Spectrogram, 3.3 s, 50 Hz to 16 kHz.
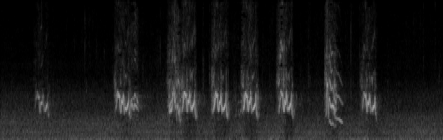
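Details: Sparrows at a Tenmangu shrine on 3 July 2020, coming out to greet a visitor: eight short, bright chirps in loose succession, the later ones closely spaced, over a quiet background.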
